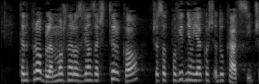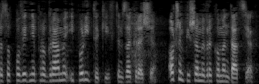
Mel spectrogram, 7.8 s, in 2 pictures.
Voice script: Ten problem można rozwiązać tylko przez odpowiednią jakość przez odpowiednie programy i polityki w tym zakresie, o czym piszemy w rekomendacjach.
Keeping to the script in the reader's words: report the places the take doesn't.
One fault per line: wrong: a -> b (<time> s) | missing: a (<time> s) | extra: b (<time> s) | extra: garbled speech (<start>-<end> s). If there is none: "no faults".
extra: edukacji (3.2 s)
